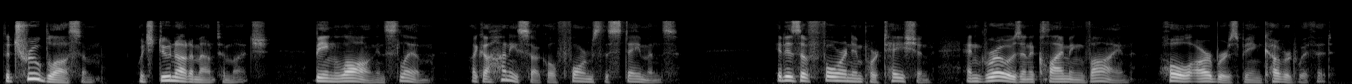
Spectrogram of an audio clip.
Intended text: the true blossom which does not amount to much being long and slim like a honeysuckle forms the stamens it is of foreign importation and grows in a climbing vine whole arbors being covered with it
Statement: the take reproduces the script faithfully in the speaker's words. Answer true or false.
false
